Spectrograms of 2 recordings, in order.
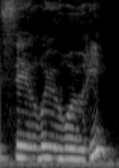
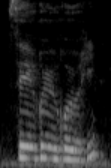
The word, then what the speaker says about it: serrurerie: Ok, alors on peut soit prononcer serrurerie, serrurerie, ou alors serrurerie. La difficulté ici, bien sûr, c'est le son R.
